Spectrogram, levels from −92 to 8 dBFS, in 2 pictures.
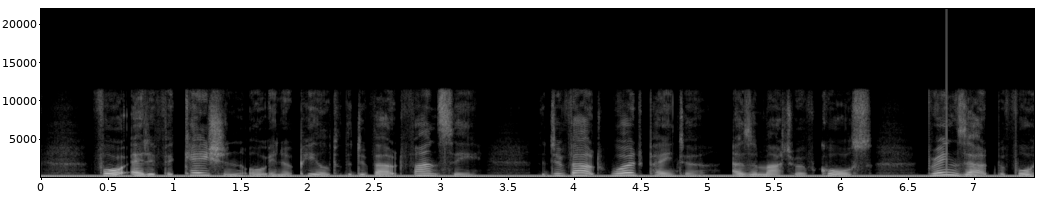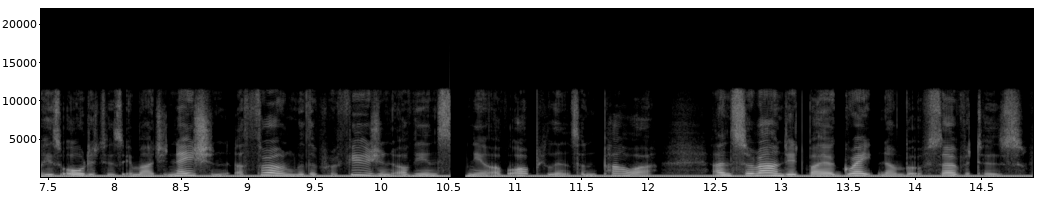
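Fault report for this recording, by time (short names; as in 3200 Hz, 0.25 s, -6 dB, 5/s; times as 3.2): hum 60 Hz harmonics 4 -36 dBFS
6.8 pop -15 dBFS
10.52–10.65 gap 0.126 s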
